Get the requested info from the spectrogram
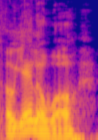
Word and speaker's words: Oyelowo: It's pronounced Oyelowo. I always remind myself that it sounds like O Yellow Wolf without the F.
